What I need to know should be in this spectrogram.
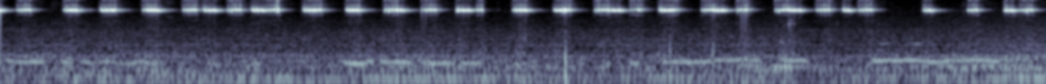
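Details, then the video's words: Cricket call of quick high chirps in uneven clusters, about three per second, some run together, with a gentle low background murmur. "cricket sound"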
